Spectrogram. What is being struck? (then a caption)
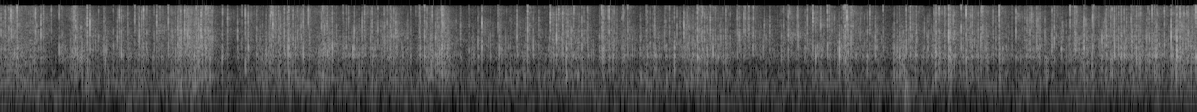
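Thin clear plastic bag. A thin, empty clear plastic bag is scrunched and scratched on a table with long nails and fingertips. It gives a steady, dense crinkle of sharp, bright rustles and crackles with almost no low end, continuing without pause for the whole clip.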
